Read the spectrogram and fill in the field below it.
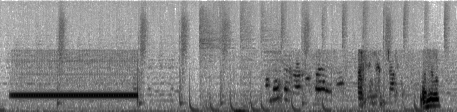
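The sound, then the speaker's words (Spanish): A phone call is redialed: a steady, loud telephone dial tone holds for about two seconds, then cuts off into a run of short dialing clicks, followed by muffled voices over the line. “Ah, a marcar a ver si otra vez sí lo escucha.”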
